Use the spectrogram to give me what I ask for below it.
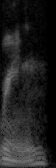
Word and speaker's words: ring: over here so passing so it ends this s i ing which is what we're doing singing king and ring okay so do you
